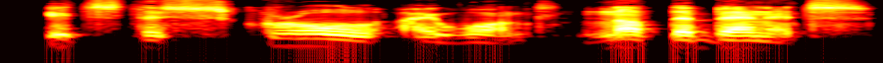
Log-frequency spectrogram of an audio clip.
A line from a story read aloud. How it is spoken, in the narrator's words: Farouk growled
